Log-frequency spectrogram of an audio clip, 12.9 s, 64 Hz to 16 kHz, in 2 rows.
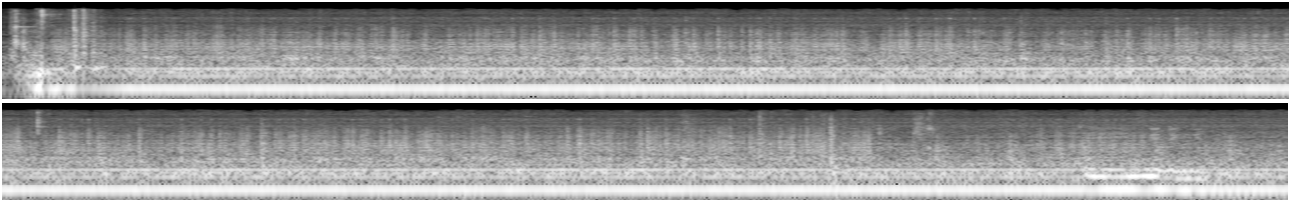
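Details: South Bend 9-inch lathe converted from Model B change gears to Model A quick-change gearbox, slow test thread cut; steady low hum with even constant gear whine, no clatter or knocking, thread pitch correct: normal running.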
